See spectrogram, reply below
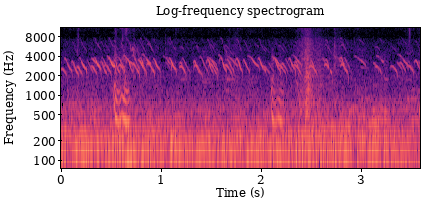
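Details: High, thin peeping from a group of partridge chicks, rapid slurred notes running almost without pause, backed by a low droning hum and a few sharp taps.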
